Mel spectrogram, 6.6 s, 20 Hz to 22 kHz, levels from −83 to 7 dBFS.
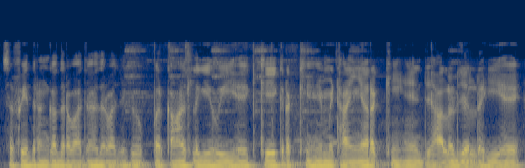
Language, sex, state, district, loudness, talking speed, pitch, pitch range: Hindi, male, Uttar Pradesh, Lucknow, -15 LUFS, 200 wpm, 95 Hz, 95-100 Hz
